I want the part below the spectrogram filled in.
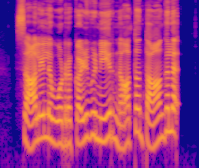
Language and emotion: Tamil, disgusted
